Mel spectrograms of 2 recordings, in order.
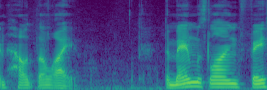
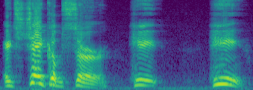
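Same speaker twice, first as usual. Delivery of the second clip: higher, louder halting words; mate stammering the bad news; shaken; 10 semitones higher, 9 dB louder than usual. A narrator's reading. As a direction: falter with fright. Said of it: "said the first mate in jerks".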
